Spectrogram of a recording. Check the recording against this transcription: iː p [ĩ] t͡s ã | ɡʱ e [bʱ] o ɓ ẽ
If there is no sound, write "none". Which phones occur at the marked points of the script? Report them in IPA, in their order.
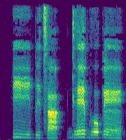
i, bʱ

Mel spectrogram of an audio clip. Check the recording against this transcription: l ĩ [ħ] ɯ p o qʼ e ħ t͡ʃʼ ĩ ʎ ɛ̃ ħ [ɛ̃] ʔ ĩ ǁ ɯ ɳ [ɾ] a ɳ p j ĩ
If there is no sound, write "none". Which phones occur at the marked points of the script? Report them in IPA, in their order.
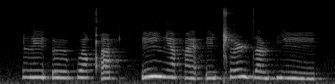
ʔ, ɛ̃, d̪

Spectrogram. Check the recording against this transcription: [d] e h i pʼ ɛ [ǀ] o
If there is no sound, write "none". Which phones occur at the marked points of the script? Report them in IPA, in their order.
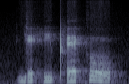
ɡ, k

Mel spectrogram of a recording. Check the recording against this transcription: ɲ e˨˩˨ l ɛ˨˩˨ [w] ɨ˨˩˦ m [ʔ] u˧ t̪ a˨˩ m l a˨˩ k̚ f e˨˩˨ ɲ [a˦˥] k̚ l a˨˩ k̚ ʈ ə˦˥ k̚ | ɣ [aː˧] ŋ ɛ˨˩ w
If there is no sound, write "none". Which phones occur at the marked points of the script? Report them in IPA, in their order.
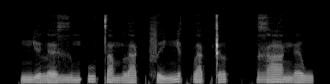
ɣ, ʔ, a˦˥, aː˧

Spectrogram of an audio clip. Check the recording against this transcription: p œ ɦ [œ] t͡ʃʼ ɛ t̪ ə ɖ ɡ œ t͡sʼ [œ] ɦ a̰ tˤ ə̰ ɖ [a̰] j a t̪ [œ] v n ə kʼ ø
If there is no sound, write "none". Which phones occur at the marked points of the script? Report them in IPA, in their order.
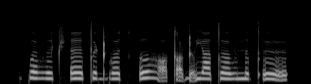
ø, ə, ə̰, œ

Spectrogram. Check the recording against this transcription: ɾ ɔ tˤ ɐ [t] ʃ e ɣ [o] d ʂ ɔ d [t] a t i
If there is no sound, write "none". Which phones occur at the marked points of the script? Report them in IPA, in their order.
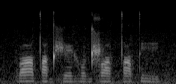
d, o, tˤ

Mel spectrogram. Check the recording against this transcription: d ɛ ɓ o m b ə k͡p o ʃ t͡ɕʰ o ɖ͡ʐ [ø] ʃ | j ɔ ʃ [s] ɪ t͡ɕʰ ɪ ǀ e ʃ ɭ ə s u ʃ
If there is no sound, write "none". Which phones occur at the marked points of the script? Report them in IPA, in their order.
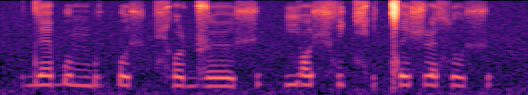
ø, s

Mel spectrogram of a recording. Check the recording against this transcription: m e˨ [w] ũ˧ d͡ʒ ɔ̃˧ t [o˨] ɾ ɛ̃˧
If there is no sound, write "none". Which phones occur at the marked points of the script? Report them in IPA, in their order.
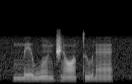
w, u˨

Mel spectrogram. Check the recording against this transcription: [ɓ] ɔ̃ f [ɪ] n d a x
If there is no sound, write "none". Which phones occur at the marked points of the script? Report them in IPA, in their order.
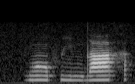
ɡ, i

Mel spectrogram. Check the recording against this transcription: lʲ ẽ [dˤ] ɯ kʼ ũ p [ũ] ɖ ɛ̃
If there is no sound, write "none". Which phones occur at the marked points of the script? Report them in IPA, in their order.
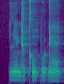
ɖ, u

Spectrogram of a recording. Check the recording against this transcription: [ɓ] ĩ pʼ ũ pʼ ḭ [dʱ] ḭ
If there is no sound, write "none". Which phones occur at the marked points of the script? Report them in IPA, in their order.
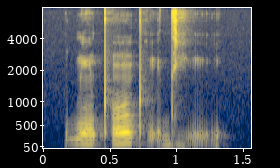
ɓ, dʱ

